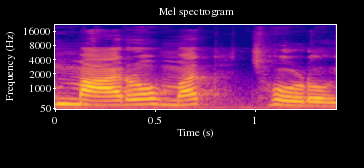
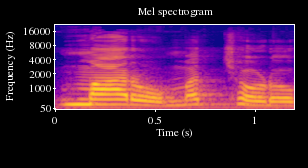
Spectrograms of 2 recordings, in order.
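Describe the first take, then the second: First: The pause comes after the word mat. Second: The pause comes after the word maaro.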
